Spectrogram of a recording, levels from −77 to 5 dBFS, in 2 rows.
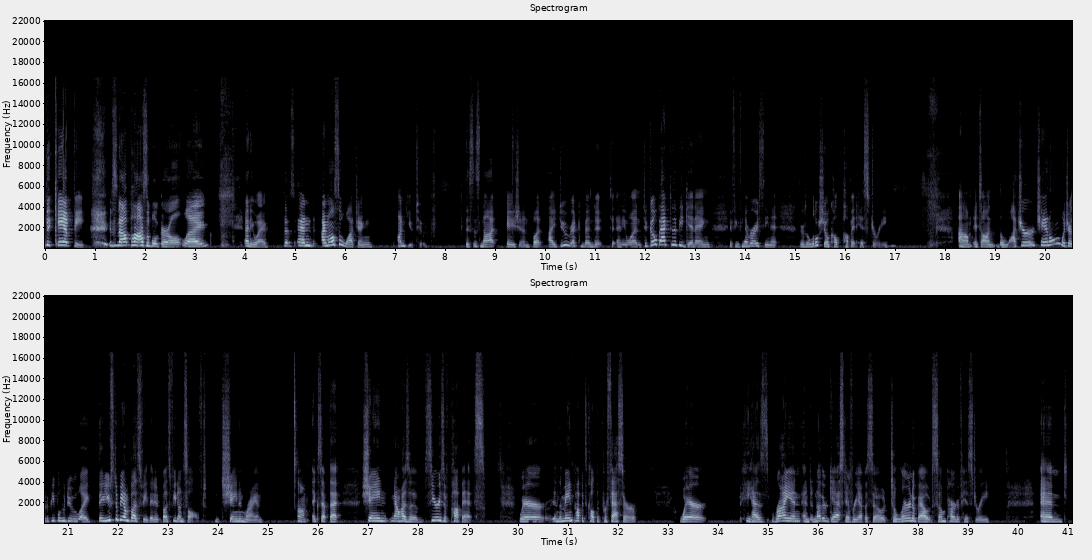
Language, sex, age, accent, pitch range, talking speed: English, female, 20-39, American, 195-260 Hz, 155 wpm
